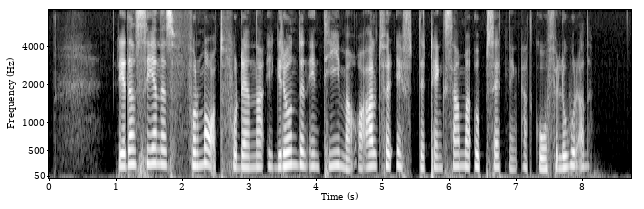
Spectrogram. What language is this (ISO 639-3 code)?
swe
